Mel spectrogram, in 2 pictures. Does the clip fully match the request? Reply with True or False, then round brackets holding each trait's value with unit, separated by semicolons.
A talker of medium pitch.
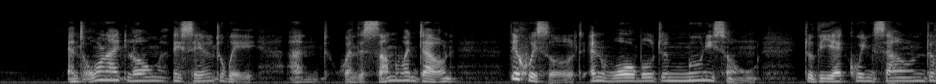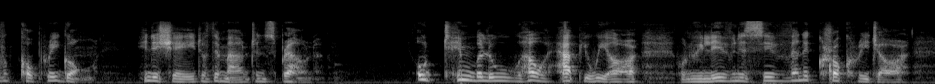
True (155 Hz)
